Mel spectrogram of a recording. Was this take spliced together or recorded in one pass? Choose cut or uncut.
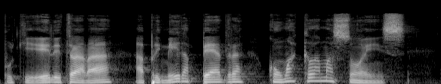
uncut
